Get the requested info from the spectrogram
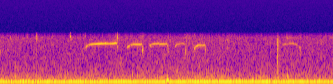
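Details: Male hedgehog Winston courting the female Delilah before breeding, giving plaintive squeaks: a quick run of five short, high, flat whistled squeaks, then a pause and one more squeak, over a steady low mechanical hum.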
